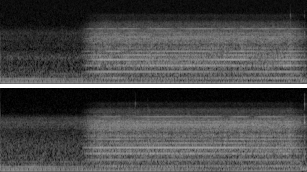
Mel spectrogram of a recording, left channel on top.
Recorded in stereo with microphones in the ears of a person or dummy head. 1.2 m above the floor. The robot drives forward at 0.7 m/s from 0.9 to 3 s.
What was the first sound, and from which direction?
Only background noise.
